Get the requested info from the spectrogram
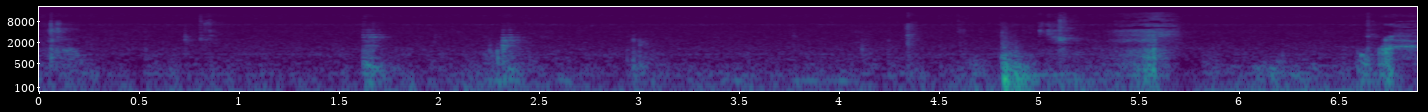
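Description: Quiet close-miked mouth sounds of eating and drinking: chewing and gulps from a plastic drink bottle, with a handful of scattered soft clicks and a heavier knock about five seconds in.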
